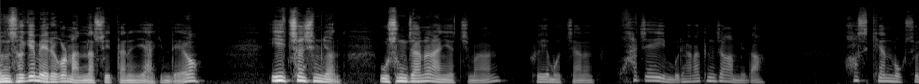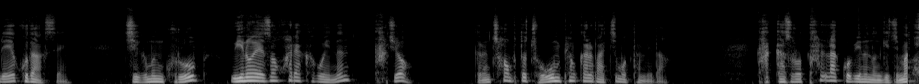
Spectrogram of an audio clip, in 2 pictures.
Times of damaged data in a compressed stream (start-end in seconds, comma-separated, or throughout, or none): 13.02-13.08, 18.22-18.29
